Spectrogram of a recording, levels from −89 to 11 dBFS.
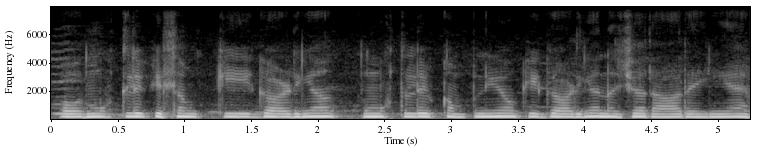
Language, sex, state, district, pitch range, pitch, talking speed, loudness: Hindi, female, Delhi, New Delhi, 200-210 Hz, 205 Hz, 115 wpm, -13 LUFS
